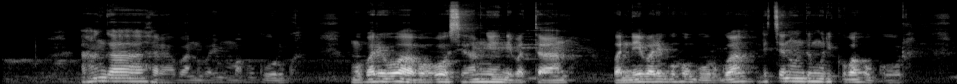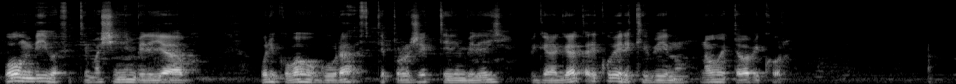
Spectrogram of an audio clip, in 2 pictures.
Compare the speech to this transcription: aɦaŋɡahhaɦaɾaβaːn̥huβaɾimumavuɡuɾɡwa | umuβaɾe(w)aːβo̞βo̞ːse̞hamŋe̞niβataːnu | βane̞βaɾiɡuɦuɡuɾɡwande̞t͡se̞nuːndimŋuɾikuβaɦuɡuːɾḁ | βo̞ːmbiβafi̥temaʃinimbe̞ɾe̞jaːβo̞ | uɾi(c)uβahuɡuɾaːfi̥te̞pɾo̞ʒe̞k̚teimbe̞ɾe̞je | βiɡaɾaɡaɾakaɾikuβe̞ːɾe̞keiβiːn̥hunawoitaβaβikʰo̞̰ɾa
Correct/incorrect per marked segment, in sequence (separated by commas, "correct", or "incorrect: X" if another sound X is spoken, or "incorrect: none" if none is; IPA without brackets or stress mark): correct, incorrect: k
